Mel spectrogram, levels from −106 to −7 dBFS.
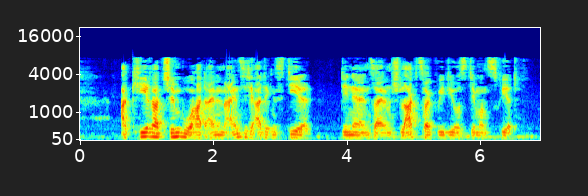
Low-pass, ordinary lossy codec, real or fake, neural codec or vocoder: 7.2 kHz; AAC, 32 kbps; real; none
